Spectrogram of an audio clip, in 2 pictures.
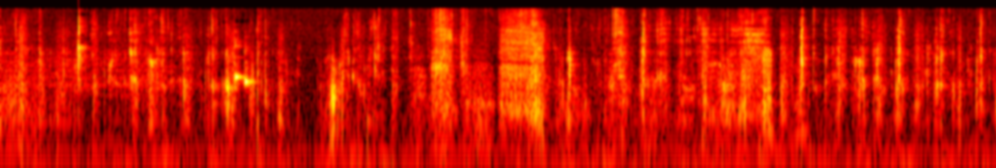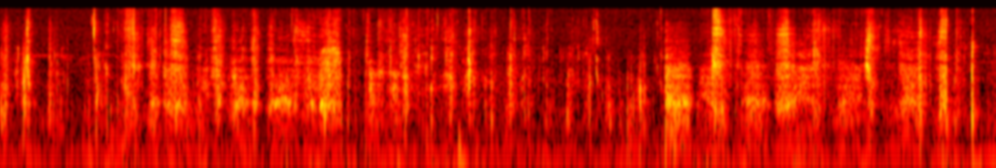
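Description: Close-miked chewing and biting into a pan-fried bun with a browned, crisp crust: wet mouth sounds, crunches and lip smacks, repeated throughout.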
